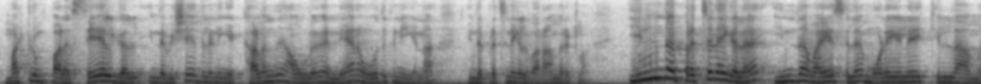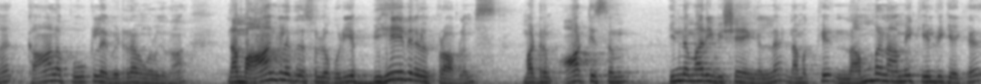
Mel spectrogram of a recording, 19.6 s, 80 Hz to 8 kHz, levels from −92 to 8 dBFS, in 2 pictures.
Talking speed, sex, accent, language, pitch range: 115 wpm, male, native, Tamil, 145-190 Hz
